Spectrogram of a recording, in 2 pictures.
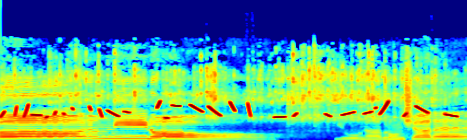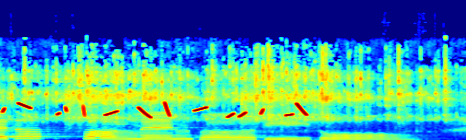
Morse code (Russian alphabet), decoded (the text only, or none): none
